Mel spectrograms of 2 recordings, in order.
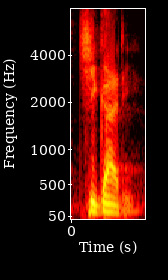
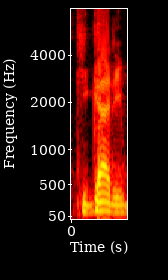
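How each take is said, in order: First: The name begins with a ch sound. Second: The name begins with a hard k sound. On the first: This is how it should properly be said. The speaker calls it right. "it should be pronounced as Chigari" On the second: This is how outsiders usually say it. The speaker calls it wrong. "we pronounce it as Kigali"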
